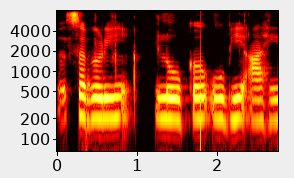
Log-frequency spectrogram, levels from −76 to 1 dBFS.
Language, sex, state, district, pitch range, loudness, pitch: Marathi, female, Maharashtra, Dhule, 195-205 Hz, -16 LUFS, 200 Hz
